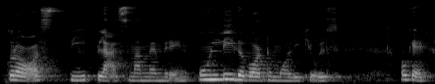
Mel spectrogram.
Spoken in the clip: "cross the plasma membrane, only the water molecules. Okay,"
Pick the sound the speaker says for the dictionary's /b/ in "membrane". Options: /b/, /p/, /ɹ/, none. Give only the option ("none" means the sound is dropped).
none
